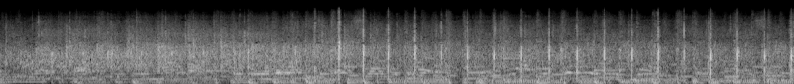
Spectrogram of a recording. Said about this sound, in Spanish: Dejé un espacio para que me aplaudan, así.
